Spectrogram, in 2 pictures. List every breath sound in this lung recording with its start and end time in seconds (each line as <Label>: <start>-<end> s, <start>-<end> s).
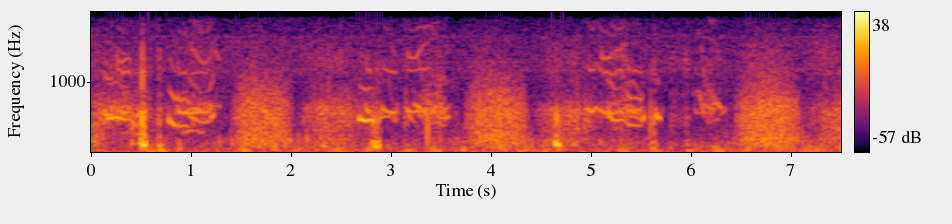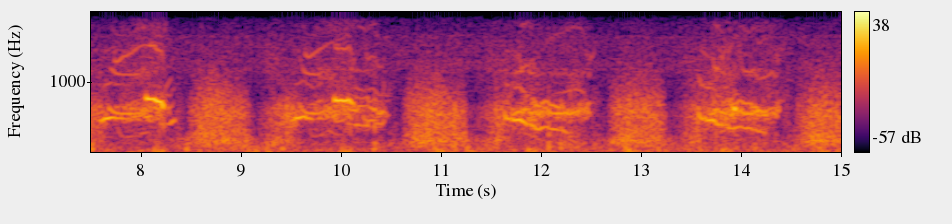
Inhalation: 1.33-2.03 s, 3.68-4.38 s, 6.45-7.16 s, 8.50-9.20 s, 10.62-11.33 s, 12.73-13.36 s
Exhalation: 0.00-1.31 s, 2.11-2.92 s, 4.48-5.75 s, 7.25-8.43 s, 9.22-10.53 s, 11.42-12.62 s, 13.41-14.52 s
Wheeze: 2.56-3.63 s, 4.80-5.75 s, 7.44-8.43 s, 9.35-10.53 s, 11.42-12.62 s, 13.41-14.52 s, 13.41-14.52 s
